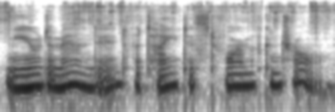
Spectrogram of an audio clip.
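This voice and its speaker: A woman playing a wry, affectionate witch soothing her familiar in an intimate ASMR audio roleplay, soft and gently teasing, often near a whisper. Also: low voice, fairly even intonation, takes it slowly, gravelly, slightly rough, exaggerated voice. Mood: reassuring.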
